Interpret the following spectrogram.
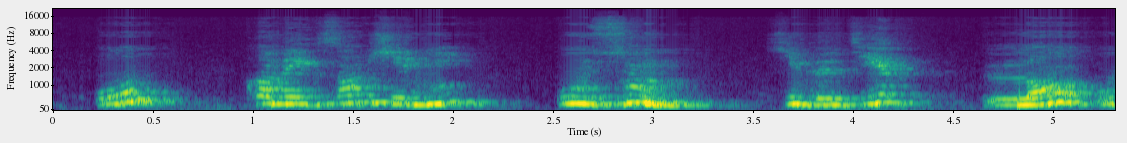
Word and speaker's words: uzun: Il se prononce OU. Ou, comme exemple, j'ai mis uzun, qui veut dire long ou bien longue. C'est une taille, par exemple, long ou longue. Ou, uzun.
